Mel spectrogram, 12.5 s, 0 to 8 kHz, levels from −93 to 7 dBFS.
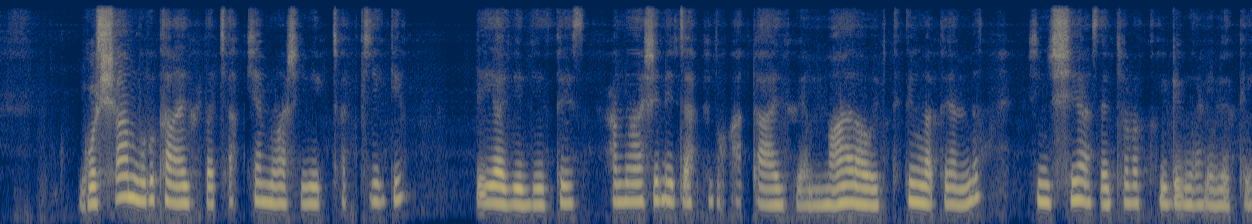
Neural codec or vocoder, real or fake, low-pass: codec, 16 kHz in and 24 kHz out, 0.6 kbps, FocalCodec, streaming, 4096 codes; fake; 7.2 kHz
